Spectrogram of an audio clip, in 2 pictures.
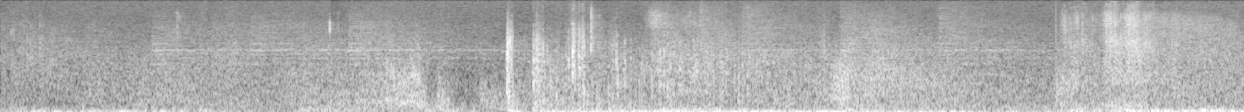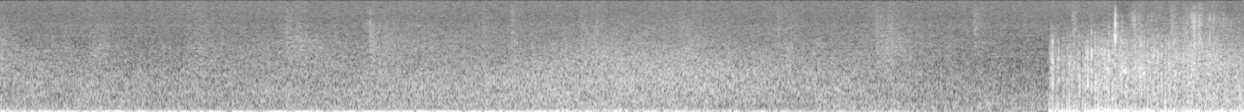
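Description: Torpedoes striking a steampunk-style warship in a naval combat game, making a run of heavy, loud explosions and rumbling booms across several seconds, with a short lull and then another strong blast near the end.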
